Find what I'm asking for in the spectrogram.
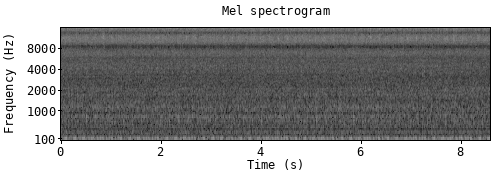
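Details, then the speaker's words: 2013 Ford Mustang GT 5.0 Coyote, manual, 81,500 miles, at idle: loud deep idle with a steady knock about three per second; owner suspects rod knock or crankshaft, new for 2-3 months, worse after driving, stalls after long drives. "So yeah, let me know what you guys think about that rot knock noise. It's something new that's just been going on for the past 2-3 months. I'm not too sure if the crankshaft is giving out or what that could be."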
